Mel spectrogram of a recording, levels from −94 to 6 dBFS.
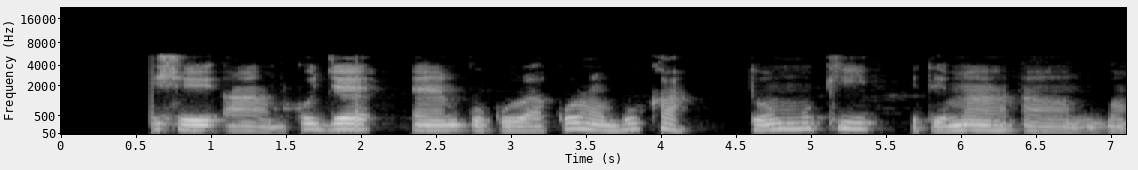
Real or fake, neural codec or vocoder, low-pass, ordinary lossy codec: real; none; 5.4 kHz; none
